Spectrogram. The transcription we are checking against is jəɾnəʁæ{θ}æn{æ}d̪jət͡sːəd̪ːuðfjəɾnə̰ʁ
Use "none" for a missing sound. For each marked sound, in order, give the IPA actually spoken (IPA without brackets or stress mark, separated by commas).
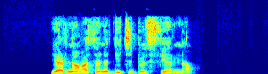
θ, æ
